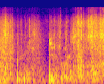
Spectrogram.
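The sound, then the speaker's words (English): Christmas gift wrapping paper being ripped open, a loud, noisy tearing and crinkling that dips briefly halfway through before a second burst of ripping. “All right, Joe, you're opening your next one. This Black Panther paper right here.”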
